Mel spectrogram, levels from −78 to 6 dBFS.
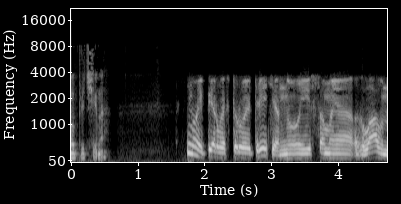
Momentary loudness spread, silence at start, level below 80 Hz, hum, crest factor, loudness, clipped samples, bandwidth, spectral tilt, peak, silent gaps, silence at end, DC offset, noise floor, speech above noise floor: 8 LU; 0 s; -56 dBFS; none; 12 dB; -18 LUFS; under 0.1%; 8.4 kHz; -6 dB/octave; -6 dBFS; none; 0 s; under 0.1%; -56 dBFS; 39 dB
